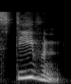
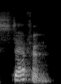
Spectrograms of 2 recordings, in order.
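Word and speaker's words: Stephen: on the phone and their name is Steven pH V yeah s pH you know like there are all sorts of different ways of pronouncing it of of writing it with people well if you're phonetic on that one it's stepan exactly with you got the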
